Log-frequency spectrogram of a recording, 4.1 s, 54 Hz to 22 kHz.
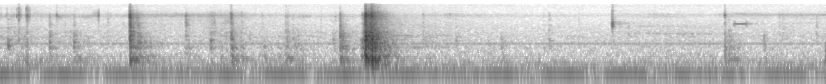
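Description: Clicks and small knocks from hands handling a Brother PE770 embroidery machine, with one sharp knock about two seconds in, over a steady low hum.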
